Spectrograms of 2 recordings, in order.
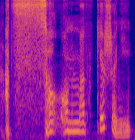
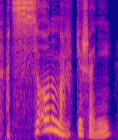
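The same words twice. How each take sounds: First: High, slow, hissing creature; sharp hiss. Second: High, slow, hissed suspicion; louder, sharper hiss. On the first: Gollum suspects Bilbo's pocket, hissing sharply. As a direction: hiss it suspiciously, stretching the sibilants. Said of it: "odezwał się ostry syk". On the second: Gollum presses about Bilbo's pocket, sharp hiss. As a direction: hiss the question with more edge. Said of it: "zasyczał tym razem głośniej i ostrzej". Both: A narrator's reading.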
